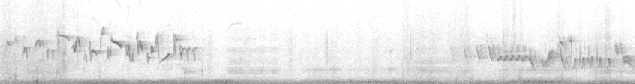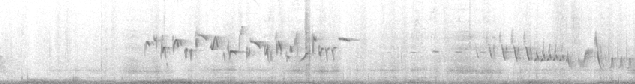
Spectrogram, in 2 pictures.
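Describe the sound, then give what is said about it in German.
Small birds chirp outdoors in several bursts of high, quick twittering that come and go over a steady low rumble, all fairly faint with no voices. “Aber die Natur erwacht. Man hört überall schön die Vöglein zwitschern.”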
